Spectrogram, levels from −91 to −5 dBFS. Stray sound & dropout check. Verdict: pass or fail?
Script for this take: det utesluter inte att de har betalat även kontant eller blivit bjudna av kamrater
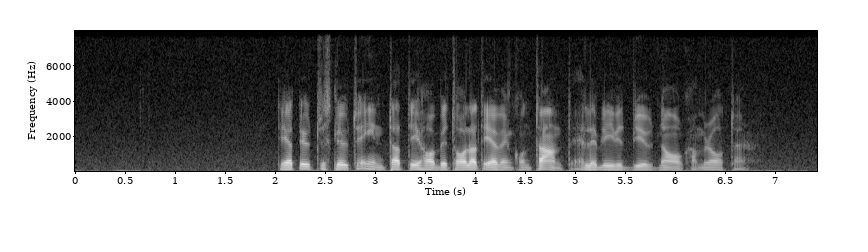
pass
